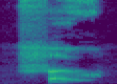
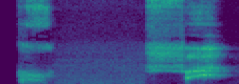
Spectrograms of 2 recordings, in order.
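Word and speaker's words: phở: Some called it "foe". Others said "fuh". Restaurant owners smiled politely before explaining that it was pronounced "fuh". One bowl was enough to surprise almost everyone. Unlike many soups, "fuh" wasn't heavy.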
